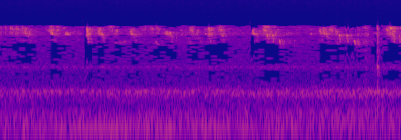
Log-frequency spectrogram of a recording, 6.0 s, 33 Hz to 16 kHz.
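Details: Eastern bluebird nestlings on day 18, recorded between 6 am and 1 pm on June 24, 2021, give a steady, raspy chatter of thin high notes in uneven bursts over a constant low hum.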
